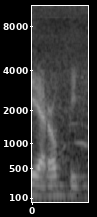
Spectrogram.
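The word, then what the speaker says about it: يا ربِّ: Biasanya saya bacanya ya rabbi. Jadi bisa bacaan yang bnya di situ adalah ya rabbi ya rabba kan tanpa alif situ. Jadi gitu baca ya rabbi ya rabba bisa bukan ya rabbu ya.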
